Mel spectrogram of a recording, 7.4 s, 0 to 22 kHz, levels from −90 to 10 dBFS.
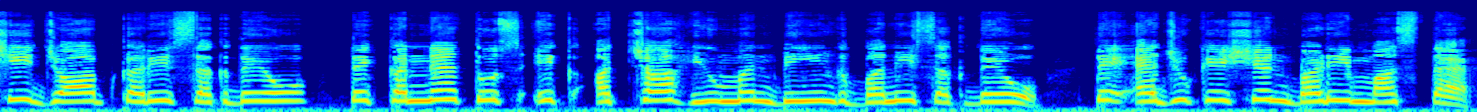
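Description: From start to finish, the speech has been through what is likely HE-AAC compression at a very low bitrate, consistent with about 20 kbps. The encoder keeps only the lower spectrum and rebuilds the treble by copying lower bands upward under a coarse envelope, so the upper harmonics no longer line up with the real ones. Sibilants come out gritty and metallic, the codec damage is plainly audible, and nothing remains above 14.9 kHz.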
